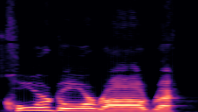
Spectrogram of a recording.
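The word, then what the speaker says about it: Kororareka: I gotta make sure I pronounce this right, because it's weird with the way the Aussies roll their R's and whatnot. But so it's Cordorareka was the town in New Zealand that they were occupying.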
